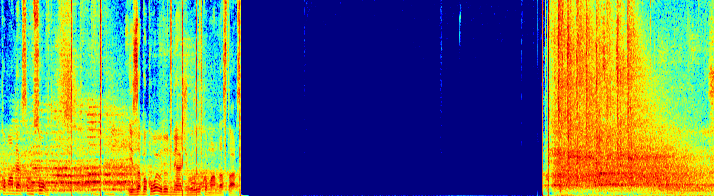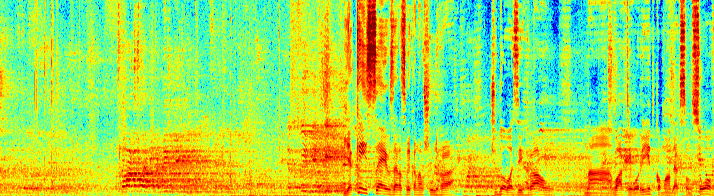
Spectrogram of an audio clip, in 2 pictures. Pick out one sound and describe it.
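A ball is kicked hard in a large echoing hall.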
